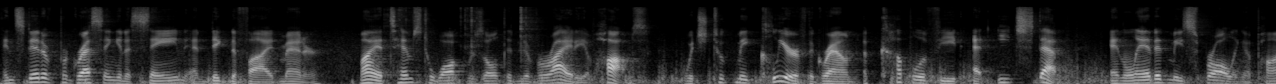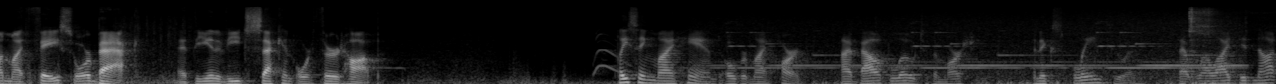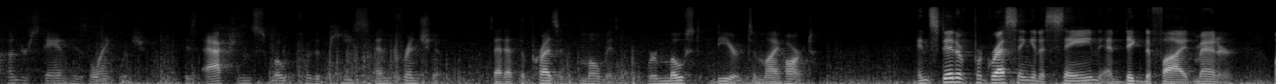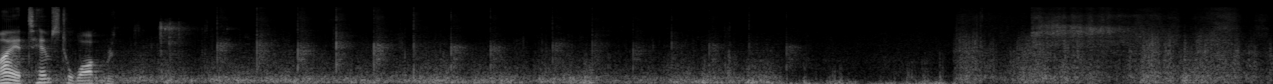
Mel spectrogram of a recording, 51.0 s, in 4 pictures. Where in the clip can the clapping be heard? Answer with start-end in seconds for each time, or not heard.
40.4-46.4.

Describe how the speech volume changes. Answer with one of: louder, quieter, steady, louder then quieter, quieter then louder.
quieter then louder.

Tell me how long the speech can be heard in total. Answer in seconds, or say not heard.
36 s.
